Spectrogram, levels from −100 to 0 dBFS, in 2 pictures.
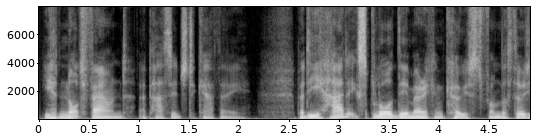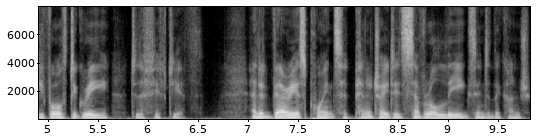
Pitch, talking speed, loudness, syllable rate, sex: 105 Hz, 210 wpm, -19 LUFS, 6.3 syllables/s, male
